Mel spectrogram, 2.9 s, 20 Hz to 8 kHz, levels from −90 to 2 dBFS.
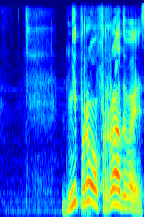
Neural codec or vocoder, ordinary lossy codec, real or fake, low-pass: none; none; real; 7.2 kHz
